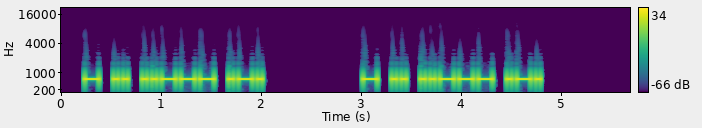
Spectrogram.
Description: Morse code, heard as a keyed tone, about 25 wpm, 700 Hz. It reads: TI2R TI2R
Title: DXCC-100 Call Signs - 4 Characters - Repeated 2x - 25wpm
